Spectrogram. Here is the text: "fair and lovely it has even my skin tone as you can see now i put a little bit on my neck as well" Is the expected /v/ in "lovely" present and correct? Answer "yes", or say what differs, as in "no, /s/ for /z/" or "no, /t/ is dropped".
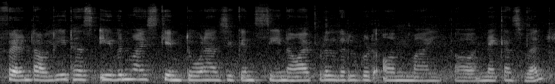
no, /v/ is dropped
